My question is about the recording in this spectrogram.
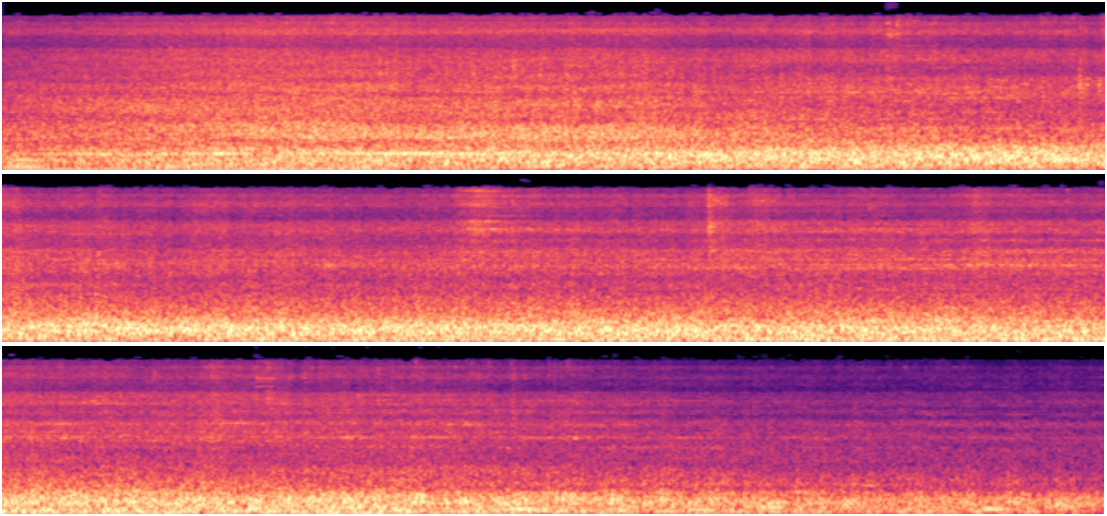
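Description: Freight ballast cars drawn by a Brandt hi-rail truck rolling past close by: steel wheels on the rail give a steady rumble and clatter, with occasional clanks and wheel squeal. A steady hum sounds over the first few seconds, and the noise eases slightly near the end as the cars move away.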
